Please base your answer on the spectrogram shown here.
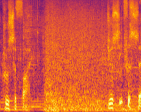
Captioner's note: lightning cracking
